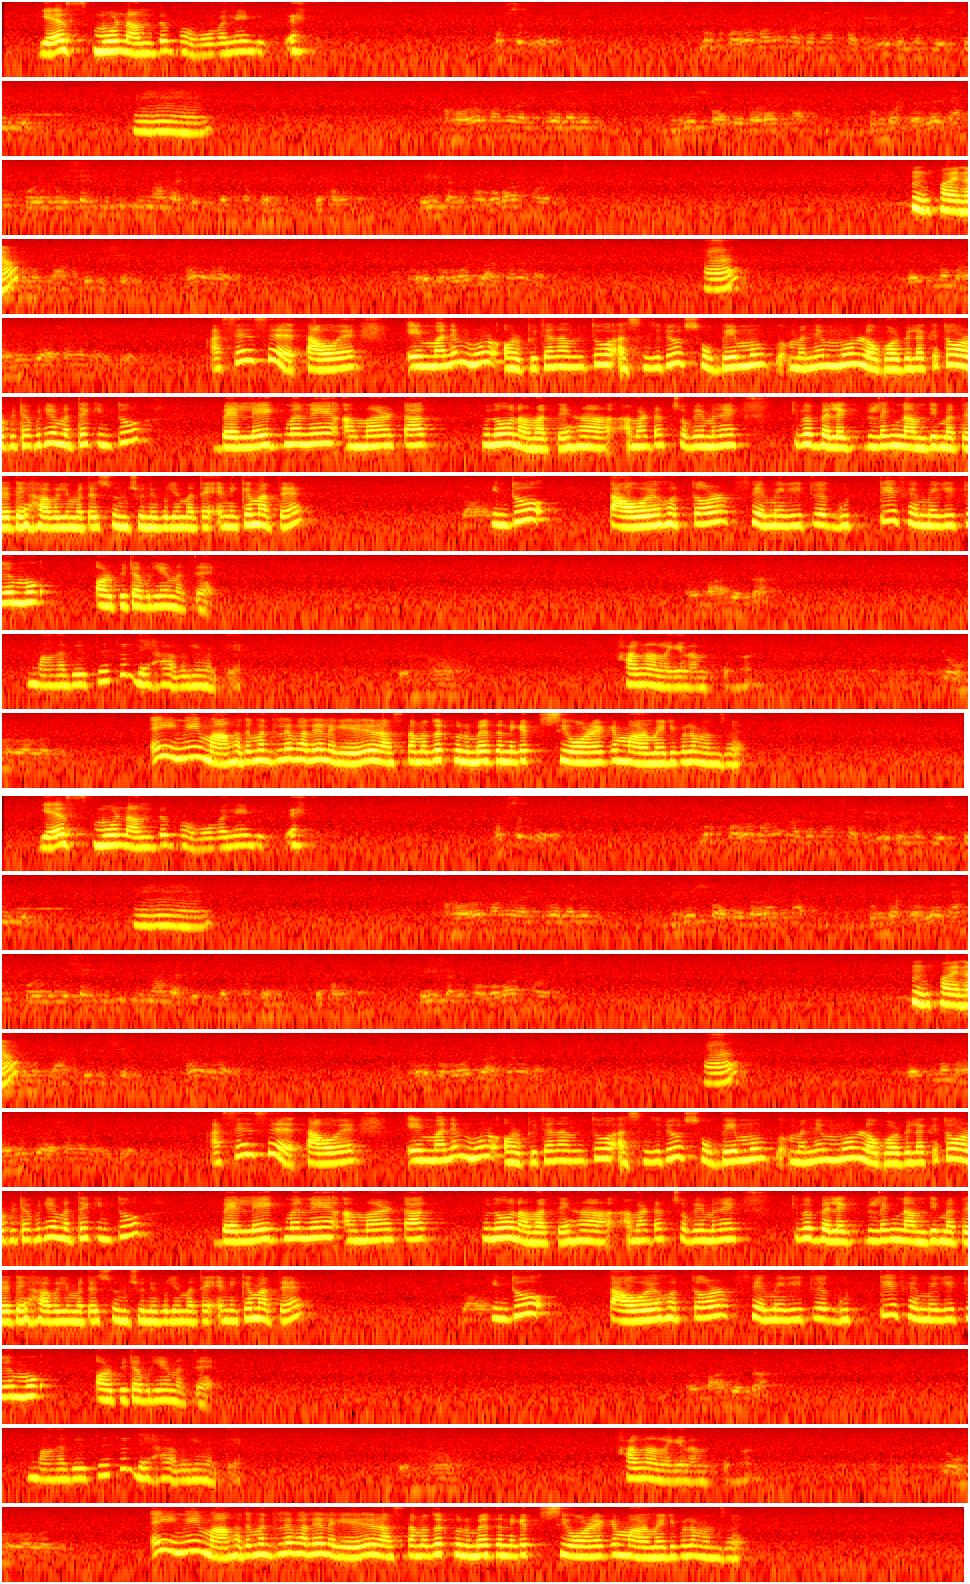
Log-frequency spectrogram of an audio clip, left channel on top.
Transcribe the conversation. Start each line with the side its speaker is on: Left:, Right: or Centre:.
Left: ইএচ মোৰ নামটো ভগৱানে দিছে।
Right: সচাঁকে মই ঘৰৰ মানুহ নাজানে চাদেনলী হ'ল ন কেচটো এইটো
Left: উম
Right: ঘৰৰ মানুহ ৰাখিব লাগে নিজৰ ছোৱালী ল'ৰাৰ নাম কোনোবা বেলেগ আহি থ গৈছে সিটো নাম ৰাখি দিলে ভাবচোন এই চাগে ভগৱান হয়।
Left: হয়
Right: যোনে
Left: ন
Right: তোমাক নামটো দি হয় হয় এয়া ভগৱান টো আছা নে নাই।
Left: হা
Right: সেই তোমাৰ মানুহজনতো আছা নে নাই এতিয়া
Left: আছে আছে তাৱে এই মানে মোৰ অৰ্পিতা নামটো আছে যদিও চবে মোক মানে মোৰ লগৰ বিলাকেতো অৰ্পিতা বুলিয়ে মাতে কিন্তু বেলেগ মানে আমাৰ তাত কোনেও নামাতে হা আমাৰ তাত চবে মানে কিবা বেলেগ বেলেগ নাম দি মাতে দেহা বুলি মাতে চুন চুনি বুলি মাতে এনেকে মাতে।
Right: গাঁৱত
Left: কিন্তু তাৱৈহঁতৰ ফেমিলি গোটেই ফেমিলি তোৱে মোক অৰ্পিতা বুলিয়ে মাতে।
Right: আৰু মা, দেউতা?
Left: মা দেউতাটো দেহা বুলি মাতে।
Right: দেহা।
Left: ভাল নালাগে
Right: <inaudible>
Left: নামটো ইমান
Right: কিয় ভাল নালাগে?
Left: এই এনেই মাহঁতে মাতিলে ভালে লাগে এই ৰাছ তাৰ মাজত কোনোবাই যেনেকে চিঞৰে একে মাৰ মাৰি দিবলৈ মন যায়।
